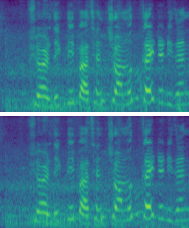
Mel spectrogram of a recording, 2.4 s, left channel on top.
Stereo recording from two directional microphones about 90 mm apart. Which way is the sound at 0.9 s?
15° right (ahead or behind).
